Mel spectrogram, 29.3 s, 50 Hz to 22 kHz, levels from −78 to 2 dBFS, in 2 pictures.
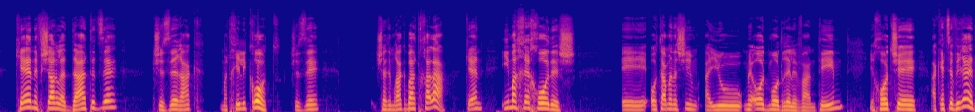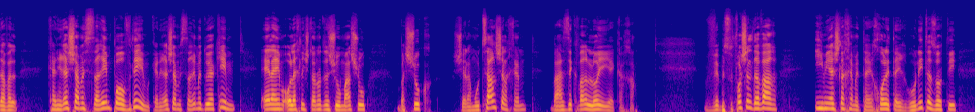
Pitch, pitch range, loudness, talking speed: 160 Hz, 145-185 Hz, -19 LUFS, 125 wpm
